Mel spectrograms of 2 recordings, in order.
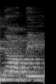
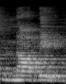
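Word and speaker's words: Knabe: For a young boy we say Nabe. Here K is silent, so you have to call it Nabe.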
